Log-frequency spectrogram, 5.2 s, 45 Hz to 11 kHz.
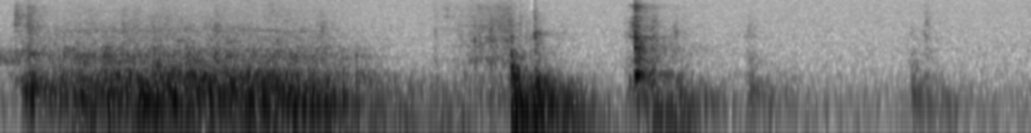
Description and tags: lift doors closing 01
Just the doors closing on a modern lift.
closing, elevator, door, doors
